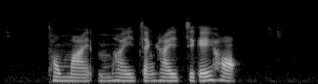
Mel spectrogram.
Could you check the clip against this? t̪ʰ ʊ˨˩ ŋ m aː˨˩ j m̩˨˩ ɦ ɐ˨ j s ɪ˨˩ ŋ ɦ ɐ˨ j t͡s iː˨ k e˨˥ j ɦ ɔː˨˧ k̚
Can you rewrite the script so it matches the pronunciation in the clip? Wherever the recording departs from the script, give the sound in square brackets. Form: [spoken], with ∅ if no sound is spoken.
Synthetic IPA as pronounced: t̪ʰ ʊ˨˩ ŋ m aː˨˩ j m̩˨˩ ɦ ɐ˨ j [t͡s] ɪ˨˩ ŋ ɦ ɐ˨ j t͡s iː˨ k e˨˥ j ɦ ɔː˨˧ k̚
